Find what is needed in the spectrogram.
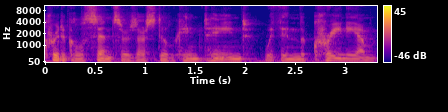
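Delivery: quiet muttering under the breath. Narrating a character who mutters her analysis in the middle of a fight, quietly under her breath. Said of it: "sort of quietly under her breath".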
